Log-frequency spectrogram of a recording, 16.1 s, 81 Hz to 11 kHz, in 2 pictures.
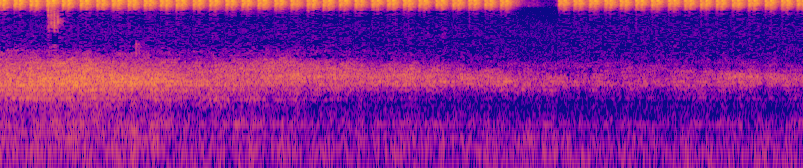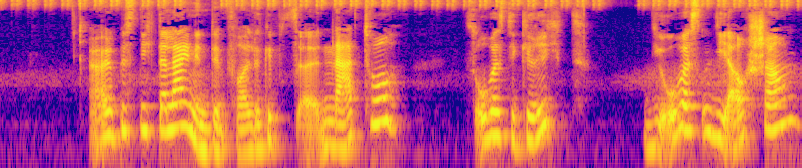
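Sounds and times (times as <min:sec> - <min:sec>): insects trilling: 0:00.0 - 0:16.0
low room hiss: 0:00.0 - 0:16.0.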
